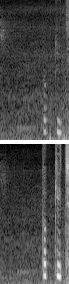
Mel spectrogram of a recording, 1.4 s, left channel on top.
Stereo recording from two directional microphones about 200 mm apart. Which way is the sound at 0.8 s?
50° right (ahead or behind).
